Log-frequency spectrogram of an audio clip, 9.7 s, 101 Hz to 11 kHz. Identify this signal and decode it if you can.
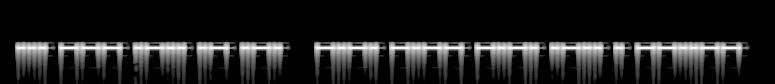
Morse code, heard as a keyed tone, about 18 wpm, 750 Hz. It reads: SOLAR CYCLE,
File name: Archive / 18 WPM / 18WPM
